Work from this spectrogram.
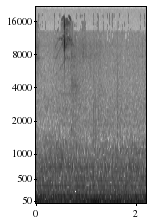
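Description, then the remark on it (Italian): A deep, steady road rumble as a vehicle overtakes a truck, loud, swelling slightly midway through before settling again, with no voices. “aspetta che supero questa, Vai, questa, questa, questa perché nel frattempo eh, appunto eh no, certo, Ecco, è superato il camion.”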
